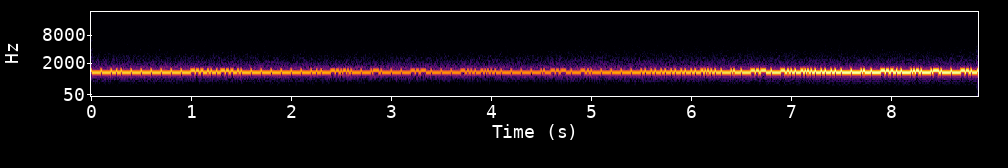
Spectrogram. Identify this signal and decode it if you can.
RTTY (75 baud, 170 Hz shift), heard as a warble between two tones, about 1250 Hz centre, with radio static and fading. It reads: … CQ CQ DE ON4X ON4X ON4X PSE …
